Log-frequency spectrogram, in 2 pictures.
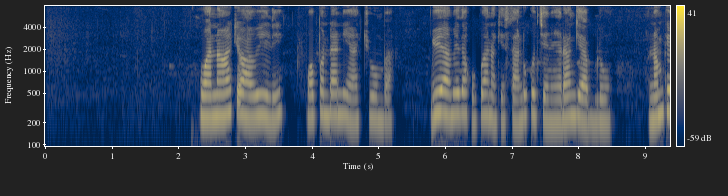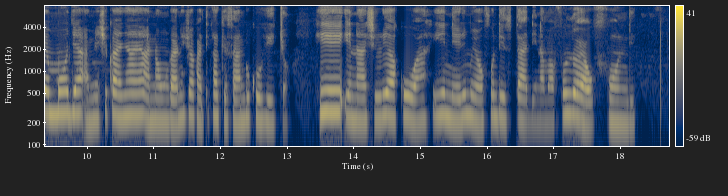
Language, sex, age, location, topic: Swahili, female, 25-35, Dar es Salaam, education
